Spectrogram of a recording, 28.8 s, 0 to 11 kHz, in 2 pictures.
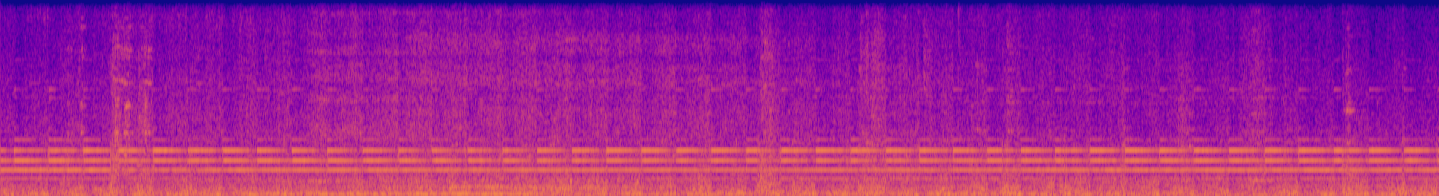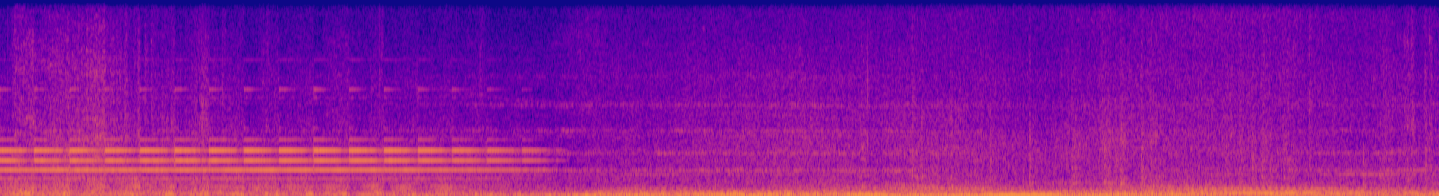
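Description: Passenger railcars rolling past with a steady rumble of wheels on rail and a steady high ringing tone over it. About 20 seconds in the tone stops abruptly, and a low diesel locomotive engine rumble takes over, wavering in pitch.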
